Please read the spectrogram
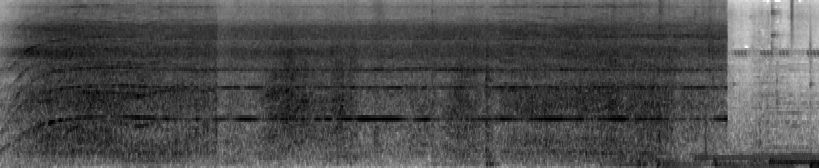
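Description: Cordless stick vacuum cleaner starting up with a rising whine, then running steadily with a high motor whine as it is pushed over a tiled floor. It cuts off suddenly about nine seconds in as music takes over.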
